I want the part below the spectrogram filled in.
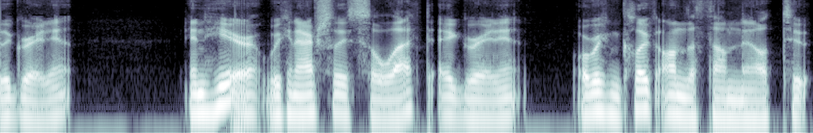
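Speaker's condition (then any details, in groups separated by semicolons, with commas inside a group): No condition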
